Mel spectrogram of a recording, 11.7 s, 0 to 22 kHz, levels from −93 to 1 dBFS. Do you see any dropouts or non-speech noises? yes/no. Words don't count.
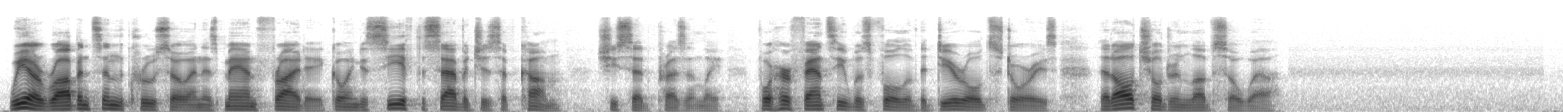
no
